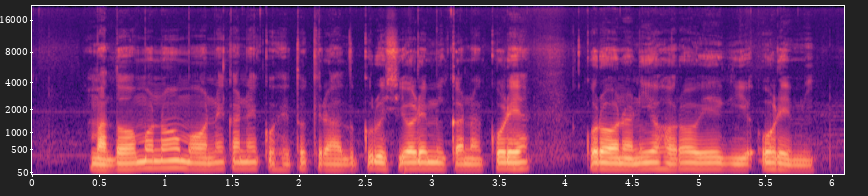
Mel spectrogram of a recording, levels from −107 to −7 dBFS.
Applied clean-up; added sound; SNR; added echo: none; none; none; none.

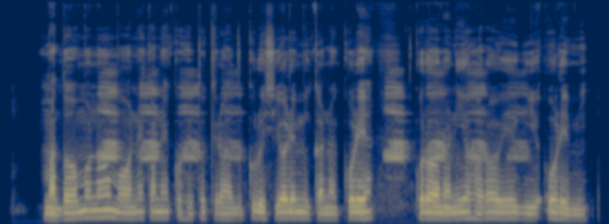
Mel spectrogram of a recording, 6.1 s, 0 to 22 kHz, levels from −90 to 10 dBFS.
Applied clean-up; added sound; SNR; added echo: neural mask model Resemble Enhance denoiser.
